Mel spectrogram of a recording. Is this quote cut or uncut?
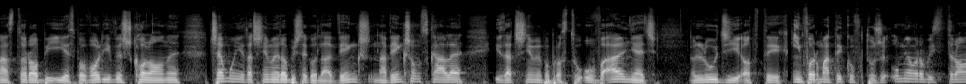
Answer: uncut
